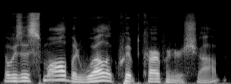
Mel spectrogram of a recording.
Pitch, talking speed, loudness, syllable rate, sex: 140 Hz, 235 wpm, -16 LUFS, 6.1 syllables/s, male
